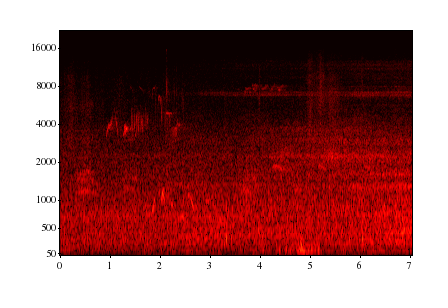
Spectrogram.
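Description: High Speed Train (InterCity 125) approaching, its engine and wheel noise building slowly and steadily as it nears.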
